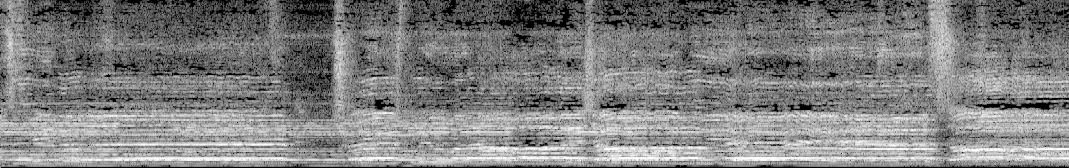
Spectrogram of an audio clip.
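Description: Small group of men singing a Georgian polyphonic song a cappella, several voices in harmony over a steady held low drone. The phrases break briefly about three seconds in and again near the end.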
